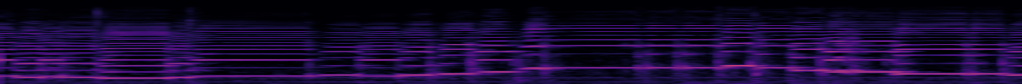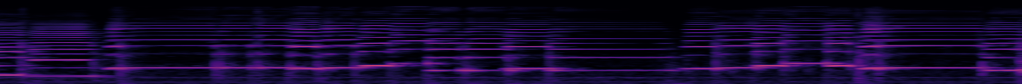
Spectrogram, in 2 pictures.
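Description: Solo piano accordion playing a lively folk tune, the melody running up and down in quick stepwise phrases.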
